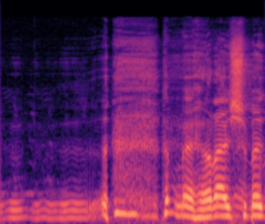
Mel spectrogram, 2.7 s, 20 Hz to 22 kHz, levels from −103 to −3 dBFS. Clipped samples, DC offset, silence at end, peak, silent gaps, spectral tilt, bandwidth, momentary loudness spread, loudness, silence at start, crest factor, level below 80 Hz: under 0.1%; under 0.1%; 0 s; -10 dBFS; none; -5 dB/octave; 16 kHz; 17 LU; -25 LUFS; 0 s; 16 dB; -56 dBFS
